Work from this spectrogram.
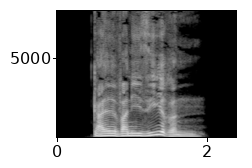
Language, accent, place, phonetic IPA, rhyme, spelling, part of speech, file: German, Germany, Berlin, [ˌɡalvaniˈziːʁən], -iːʁən, galvanisieren, verb, De-galvanisieren.ogg
- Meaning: to galvanize; to coat with a thin layer of metal by electrochemical means; to electroplate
